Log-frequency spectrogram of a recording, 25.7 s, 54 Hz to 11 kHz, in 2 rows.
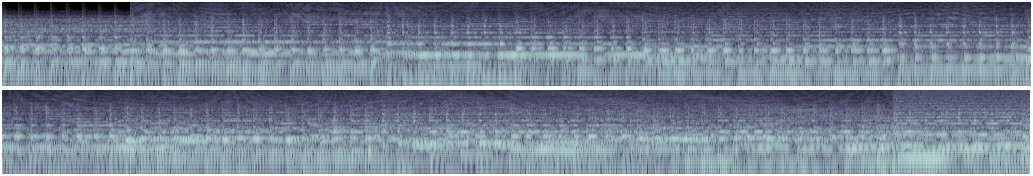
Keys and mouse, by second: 7.5-12.0 drag, 13.4-16.9 ctrl+middle drag, 16.9 click, 19.7 shift+d.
